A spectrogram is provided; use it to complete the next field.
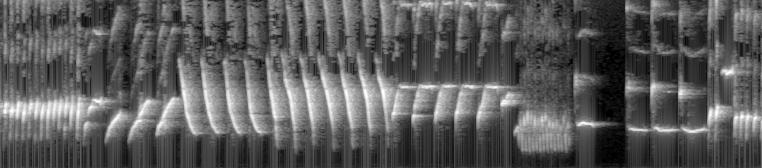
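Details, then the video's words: Young canary with a tight roll, used to tutor other canaries: long series of evenly repeated downward-sweeping chirps, a lower raspy burst, then short clear whistled notes. "Kenari Gacor Muda Rol Rapat Cuit cuit ngeroL"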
